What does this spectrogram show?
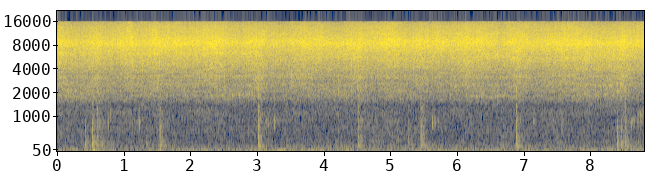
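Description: Diced radish and soaked moong dal sizzling in a hot pan as they are sautéed, with steady frying hiss. A spatula stirs and scrapes the pan about once a second.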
